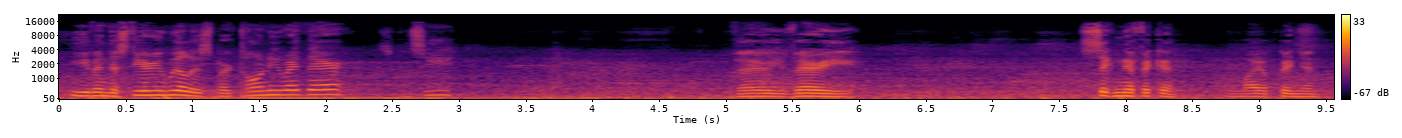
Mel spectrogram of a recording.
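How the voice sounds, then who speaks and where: A man's voice: fairly high pitch, a little hiss or hum. A man, walking through a car museum and talking casually to camera, rambling and correcting himself as he goes. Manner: chatty, rambling, self-correcting, hedges often. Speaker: vlogger touring a car museum. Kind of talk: casual walkthrough narration. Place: indoor car museum hall.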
